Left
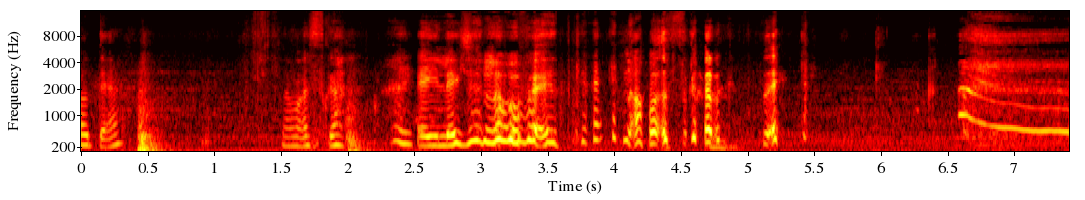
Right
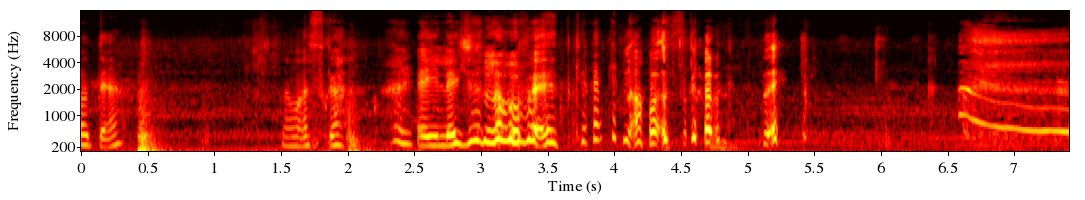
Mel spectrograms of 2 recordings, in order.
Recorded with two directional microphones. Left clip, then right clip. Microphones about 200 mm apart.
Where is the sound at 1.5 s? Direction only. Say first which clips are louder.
Right 1 dB; centre (ahead or behind).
